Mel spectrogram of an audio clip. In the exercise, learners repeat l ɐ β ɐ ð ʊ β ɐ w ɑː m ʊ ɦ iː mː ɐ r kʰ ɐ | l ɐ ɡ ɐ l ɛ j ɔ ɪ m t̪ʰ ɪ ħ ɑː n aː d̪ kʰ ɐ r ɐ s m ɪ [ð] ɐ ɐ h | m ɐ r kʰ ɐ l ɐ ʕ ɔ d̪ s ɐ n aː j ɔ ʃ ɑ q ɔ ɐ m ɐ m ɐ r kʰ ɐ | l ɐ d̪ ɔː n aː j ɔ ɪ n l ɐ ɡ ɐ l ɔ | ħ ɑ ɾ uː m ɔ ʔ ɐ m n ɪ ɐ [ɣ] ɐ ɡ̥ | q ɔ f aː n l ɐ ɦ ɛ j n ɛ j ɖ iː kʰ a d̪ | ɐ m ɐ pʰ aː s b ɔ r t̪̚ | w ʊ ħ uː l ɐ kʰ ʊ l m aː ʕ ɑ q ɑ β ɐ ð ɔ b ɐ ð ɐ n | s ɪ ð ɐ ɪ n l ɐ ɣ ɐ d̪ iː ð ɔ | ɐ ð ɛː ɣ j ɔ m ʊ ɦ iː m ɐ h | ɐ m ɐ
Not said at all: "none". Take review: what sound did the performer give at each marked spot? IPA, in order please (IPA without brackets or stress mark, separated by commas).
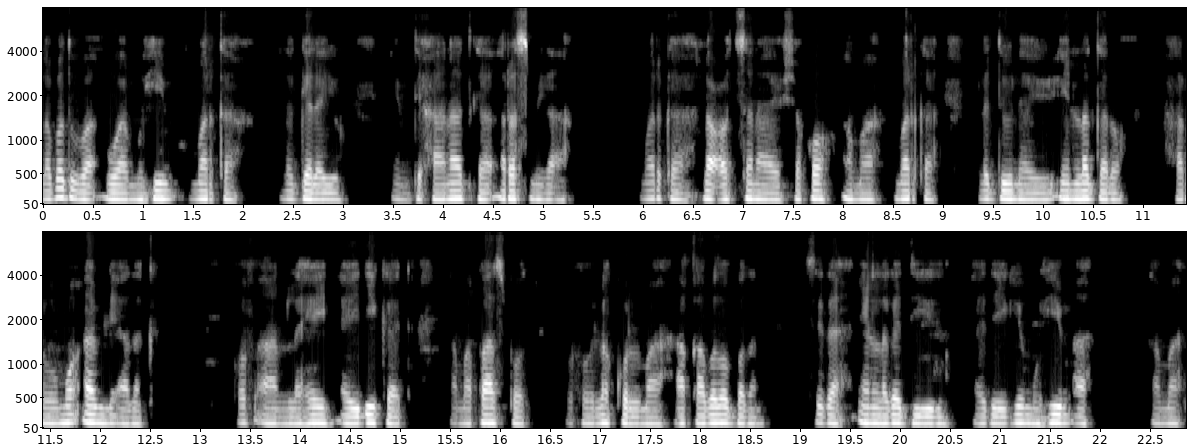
ɣ, ð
